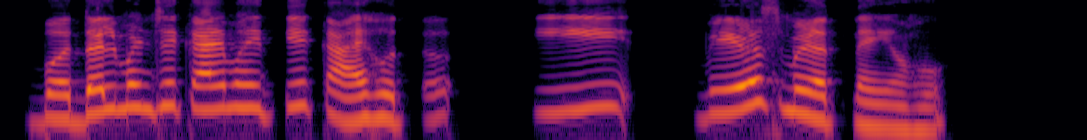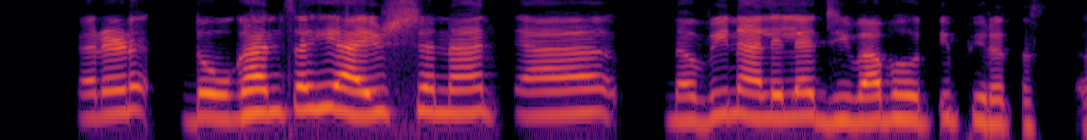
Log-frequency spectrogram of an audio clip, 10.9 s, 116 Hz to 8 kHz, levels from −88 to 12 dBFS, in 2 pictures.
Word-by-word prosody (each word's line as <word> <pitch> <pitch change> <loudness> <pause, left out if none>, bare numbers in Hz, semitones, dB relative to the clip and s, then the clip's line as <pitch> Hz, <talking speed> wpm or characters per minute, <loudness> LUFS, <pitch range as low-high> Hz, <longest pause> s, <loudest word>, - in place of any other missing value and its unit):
बदल 235 +6 +2
म्हणजे 315 +1 0
काय 295 0 +6
माहिती 310 -1 -3
आहे 335 - 0
काय 220 -3 +3
होतं? 225 0 -6 0.4
की 290 +4 -3 0.4
वेळच 295 +6 +4
मिळत 255 -6 +4
नाही 180 -3 -3
अहो. 155 +1 -8 1.1
कारण 255 +4 +1 0.3
दोघांचंही 270 +6 +2
आयुष्य 270 +1 +4
ना 265 +1 -1
त्या 255 +1 -3 0.3
नवीन 215 +5 -4
आलेल्या 240 0 +2
जीवाभोवती 220 +1 -1
फिरत 195 -4 -7
असतं. 180 0 -19
255 Hz, 120 wpm, -25 LUFS, 220-280 Hz, 1.1 s, काय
